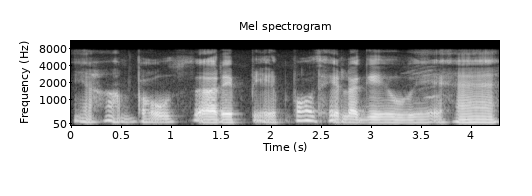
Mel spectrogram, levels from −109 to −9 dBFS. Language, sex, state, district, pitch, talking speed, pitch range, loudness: Hindi, male, Jharkhand, Deoghar, 115 Hz, 110 wpm, 110-135 Hz, -19 LUFS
